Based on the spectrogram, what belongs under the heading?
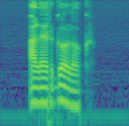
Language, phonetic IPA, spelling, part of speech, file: Polish, [ˌalɛrˈɡɔlɔk], alergolog, noun, Pl-alergolog.ogg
